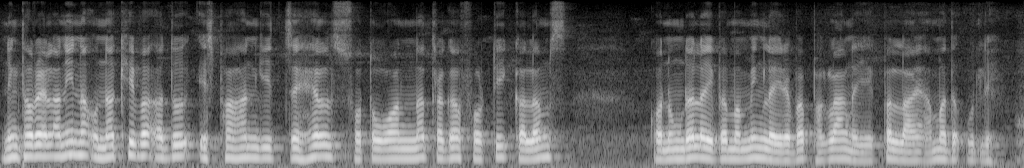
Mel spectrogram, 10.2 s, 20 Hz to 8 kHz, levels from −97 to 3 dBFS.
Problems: none marked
